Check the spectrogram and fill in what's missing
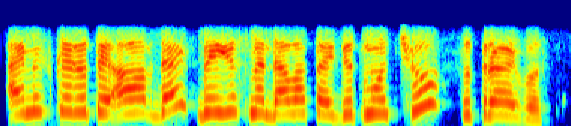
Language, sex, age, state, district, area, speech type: Kashmiri, female, 30-45, Jammu and Kashmir, Baramulla, rural, conversation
